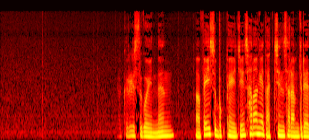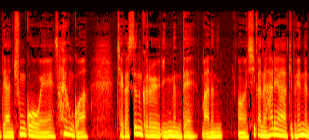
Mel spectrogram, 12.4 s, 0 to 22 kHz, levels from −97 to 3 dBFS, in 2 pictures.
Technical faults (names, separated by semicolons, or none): none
